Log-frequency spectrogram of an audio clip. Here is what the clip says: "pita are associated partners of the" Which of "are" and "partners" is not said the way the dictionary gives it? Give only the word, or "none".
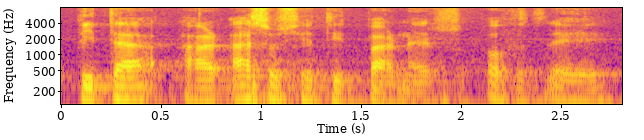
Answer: partners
